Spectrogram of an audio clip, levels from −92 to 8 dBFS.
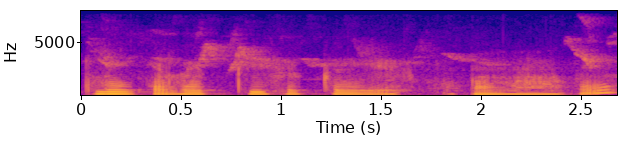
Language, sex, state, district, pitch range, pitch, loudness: Telugu, female, Andhra Pradesh, Annamaya, 160-175 Hz, 170 Hz, -20 LUFS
